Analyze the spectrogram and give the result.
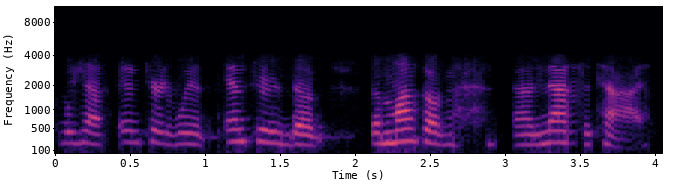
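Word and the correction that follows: Naphtali: Nephtali. Yes, excuse my pronunciation.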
